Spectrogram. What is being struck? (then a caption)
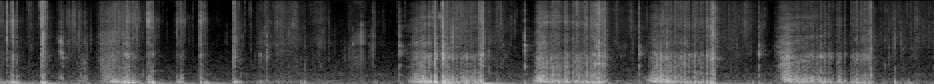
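Bar of soap. A metal blade shaves and scrapes thin flakes off the edge of a solid, dry white bar of soap held in one hand. Repeated crunchy, tearing scrapes come in uneven bursts, some brief and some drawn out over about a second, with short quiet gaps between them.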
